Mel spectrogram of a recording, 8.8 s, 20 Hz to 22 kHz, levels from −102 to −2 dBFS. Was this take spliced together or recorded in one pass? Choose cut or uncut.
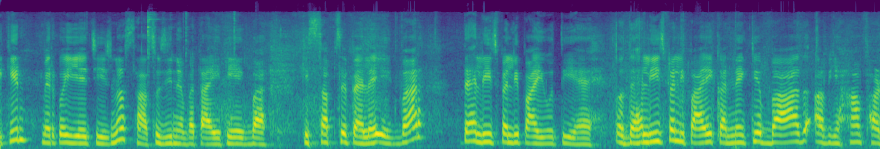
uncut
